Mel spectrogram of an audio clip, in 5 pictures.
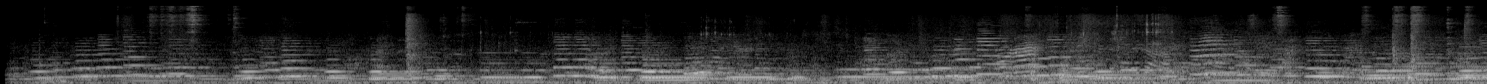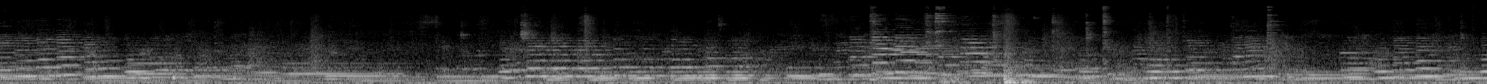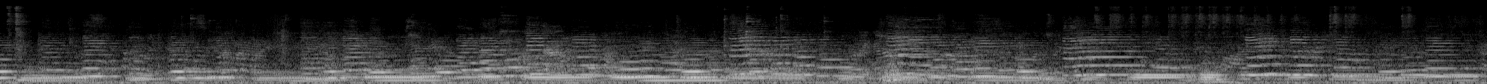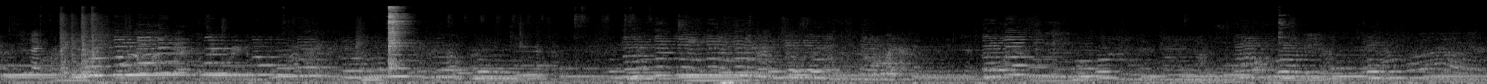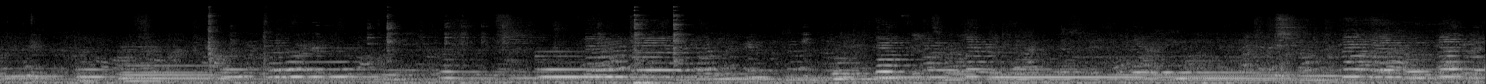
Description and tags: Recorded: February 2022
Location: Fancy Restaurant
Content: Restaurant sounds and ambiance with jazz music in background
